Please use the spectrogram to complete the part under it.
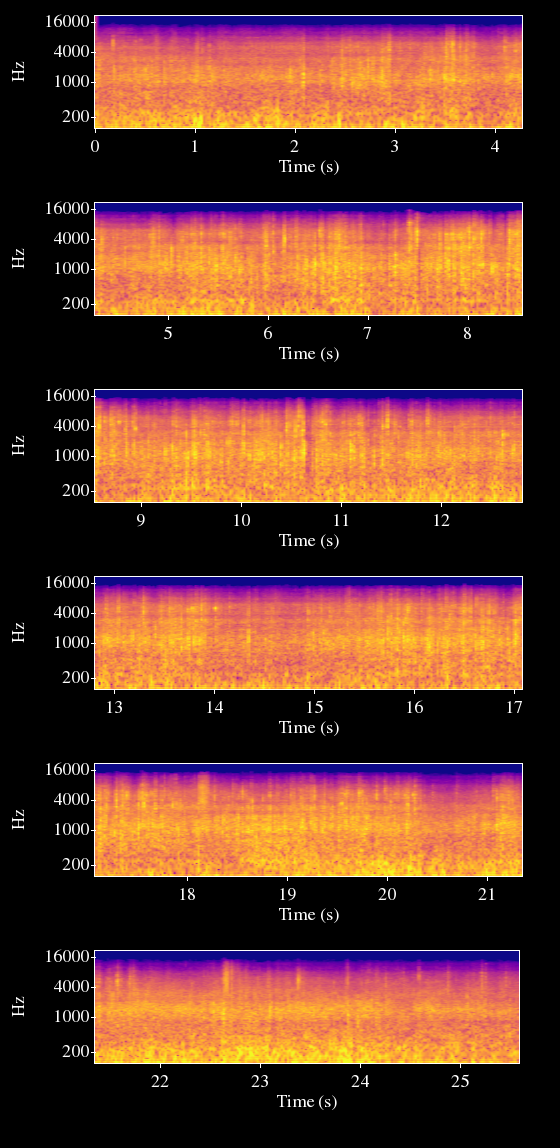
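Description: Wind rumbles loudly past close by.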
